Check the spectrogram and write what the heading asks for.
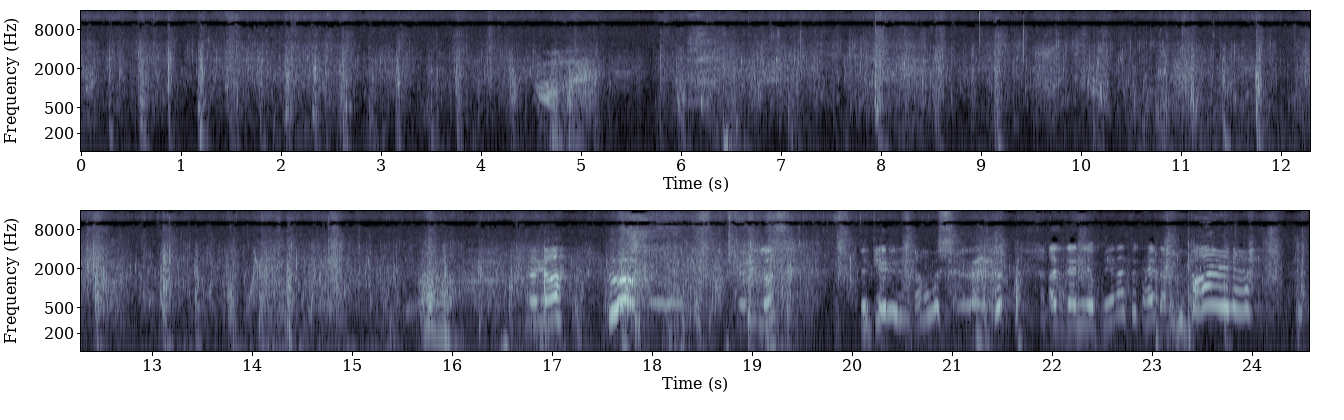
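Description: Lake water splashing and lapping, with the splashes of people wading and swimming. In the second half, faint voices call out from the water.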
